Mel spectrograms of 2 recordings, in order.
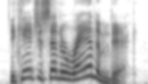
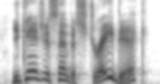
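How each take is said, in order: First: "send" hit higher and harder; stress on send. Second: "can't" leaned on, falling at the end; stress on can't. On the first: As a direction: punch "send" up high in the repeat. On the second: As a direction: press "can't" and let the line fall. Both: Shown as a demonstration.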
